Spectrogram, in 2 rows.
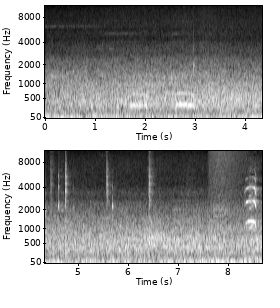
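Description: An owl hoots in the Broken Sword 5 video game, soft hoots sounding faintly over a quiet ambient bed with occasional small ticks and clicks.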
